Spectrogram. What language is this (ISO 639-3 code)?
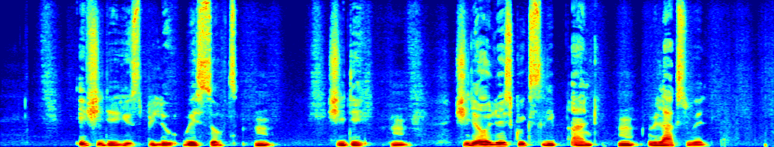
pcm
